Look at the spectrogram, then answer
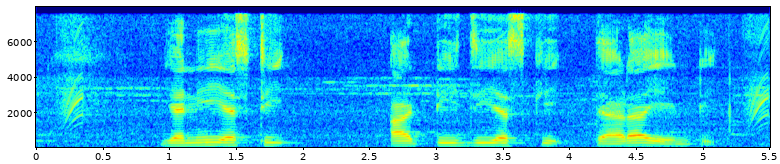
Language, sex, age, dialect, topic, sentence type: Telugu, male, 18-24, Utterandhra, banking, question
